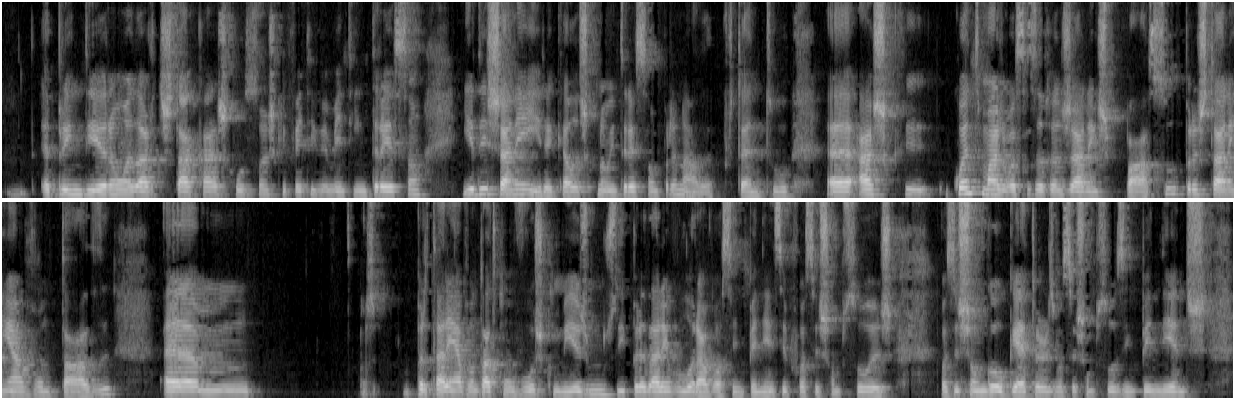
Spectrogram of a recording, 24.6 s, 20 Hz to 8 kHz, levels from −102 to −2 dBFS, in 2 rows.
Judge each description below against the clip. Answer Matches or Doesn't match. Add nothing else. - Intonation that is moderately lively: Doesn't match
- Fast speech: Doesn't match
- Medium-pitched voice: Matches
